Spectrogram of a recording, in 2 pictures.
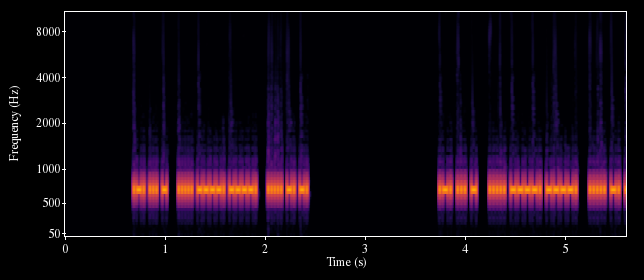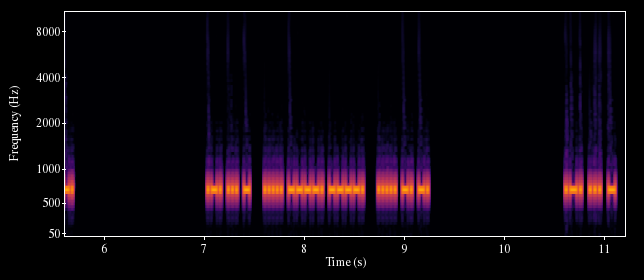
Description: Morse code, heard as a keyed tone, about 64 wpm, 690 Hz. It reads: RST 599 5NN RST 599 5NN RST 599 5NN RST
